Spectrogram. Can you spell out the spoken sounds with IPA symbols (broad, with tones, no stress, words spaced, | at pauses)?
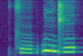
t͡sʏ˨ | ɓĩ˦d͡ʒe˧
